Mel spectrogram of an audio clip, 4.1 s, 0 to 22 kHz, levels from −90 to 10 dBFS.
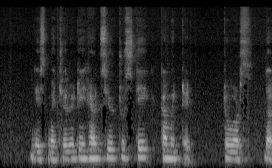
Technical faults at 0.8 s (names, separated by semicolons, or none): none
